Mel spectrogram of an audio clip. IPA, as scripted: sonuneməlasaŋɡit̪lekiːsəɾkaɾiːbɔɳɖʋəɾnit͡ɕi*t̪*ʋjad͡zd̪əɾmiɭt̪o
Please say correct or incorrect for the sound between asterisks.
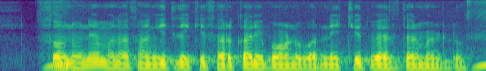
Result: correct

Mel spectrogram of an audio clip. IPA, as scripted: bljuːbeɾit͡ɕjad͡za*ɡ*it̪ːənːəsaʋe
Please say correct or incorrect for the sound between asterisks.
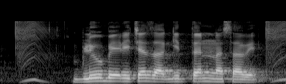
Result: correct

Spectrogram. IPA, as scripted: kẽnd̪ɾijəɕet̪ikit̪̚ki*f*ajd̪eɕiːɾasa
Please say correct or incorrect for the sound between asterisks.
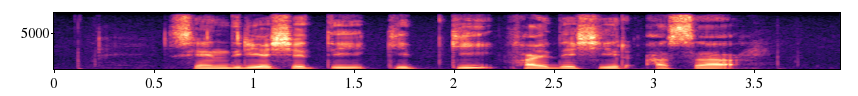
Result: correct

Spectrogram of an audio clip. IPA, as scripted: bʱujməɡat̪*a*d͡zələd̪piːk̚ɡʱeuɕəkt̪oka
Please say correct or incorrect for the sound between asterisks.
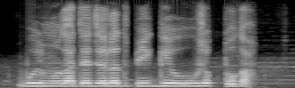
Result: incorrect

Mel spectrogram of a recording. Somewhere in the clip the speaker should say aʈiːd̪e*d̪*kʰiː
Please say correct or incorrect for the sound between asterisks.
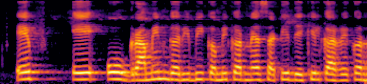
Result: incorrect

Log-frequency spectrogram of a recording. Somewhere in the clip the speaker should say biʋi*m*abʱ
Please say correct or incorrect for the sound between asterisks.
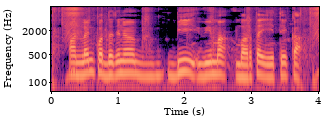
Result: correct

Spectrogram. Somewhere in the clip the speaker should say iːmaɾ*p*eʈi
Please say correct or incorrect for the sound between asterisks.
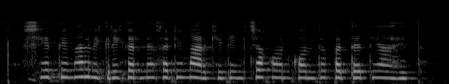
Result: incorrect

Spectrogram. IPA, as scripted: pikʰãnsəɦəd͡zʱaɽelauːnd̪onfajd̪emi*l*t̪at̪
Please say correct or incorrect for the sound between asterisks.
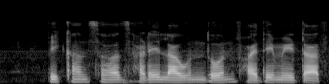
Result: incorrect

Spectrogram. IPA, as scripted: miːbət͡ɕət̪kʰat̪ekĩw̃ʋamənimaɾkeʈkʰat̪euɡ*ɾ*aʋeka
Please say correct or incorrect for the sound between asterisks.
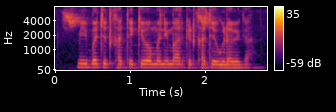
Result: incorrect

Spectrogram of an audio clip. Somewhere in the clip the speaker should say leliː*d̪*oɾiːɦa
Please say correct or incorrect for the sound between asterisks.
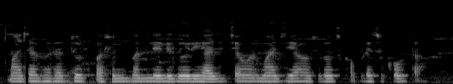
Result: correct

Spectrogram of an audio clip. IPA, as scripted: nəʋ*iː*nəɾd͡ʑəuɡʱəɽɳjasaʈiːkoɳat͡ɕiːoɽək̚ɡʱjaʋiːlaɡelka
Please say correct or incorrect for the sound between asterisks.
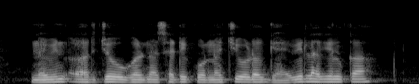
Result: correct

